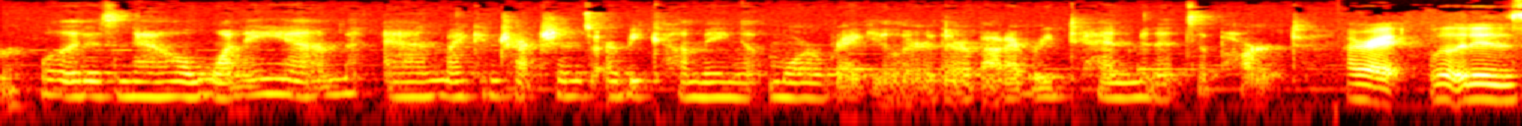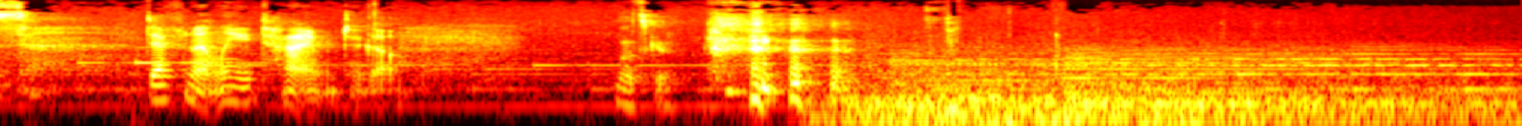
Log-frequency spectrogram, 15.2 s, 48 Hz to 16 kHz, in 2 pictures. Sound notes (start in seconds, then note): 11.2 laughs; 12.3 hopeful music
